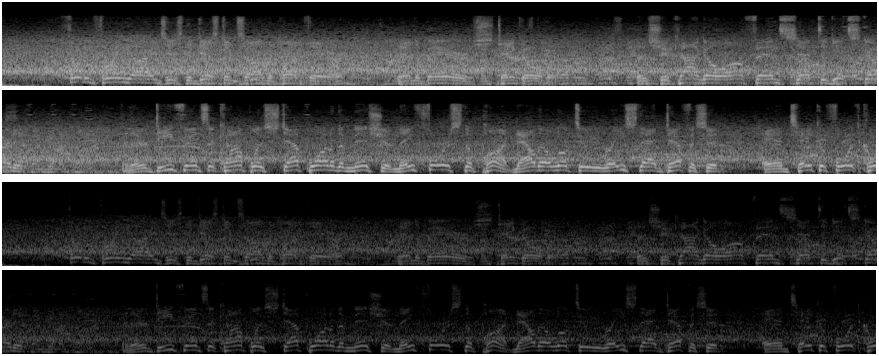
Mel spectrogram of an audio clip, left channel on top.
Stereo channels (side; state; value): right; quieter; 22.2 dB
